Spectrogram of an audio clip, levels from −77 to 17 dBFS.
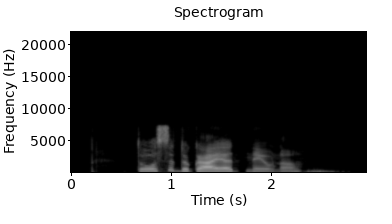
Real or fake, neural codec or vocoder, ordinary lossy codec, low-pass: real; none; none; 7.2 kHz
